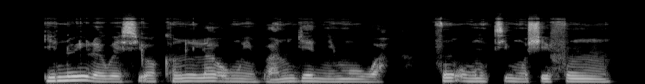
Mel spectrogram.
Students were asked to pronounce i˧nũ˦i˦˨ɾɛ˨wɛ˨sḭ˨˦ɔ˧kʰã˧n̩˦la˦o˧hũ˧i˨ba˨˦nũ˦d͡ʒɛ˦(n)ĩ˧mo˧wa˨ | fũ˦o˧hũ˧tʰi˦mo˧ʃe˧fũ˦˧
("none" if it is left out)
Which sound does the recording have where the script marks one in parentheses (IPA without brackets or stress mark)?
n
